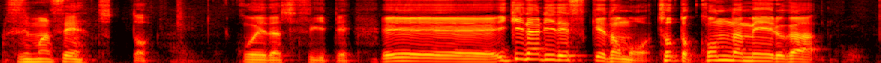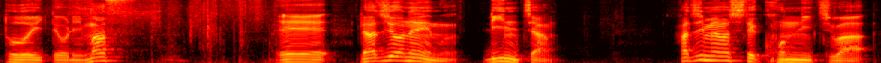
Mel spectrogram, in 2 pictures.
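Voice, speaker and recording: Lively jokey Kansai-accented man. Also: mid-range voice, fairly quick. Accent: Kansai Japanese. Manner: jokey, playful banter with lots of laughter. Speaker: podcast host. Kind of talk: casual comedic podcast chat.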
